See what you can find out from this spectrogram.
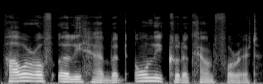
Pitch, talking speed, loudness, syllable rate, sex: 120 Hz, 230 wpm, -16 LUFS, 6.2 syllables/s, male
